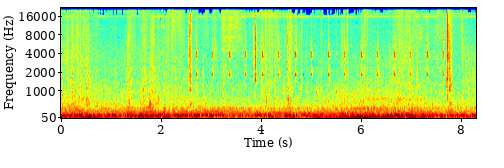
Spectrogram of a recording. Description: Here’s a video recording of my 2013 Fiat 500 demonstrating the clicking sounds under the car whenever I go over bumps and pot holes.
